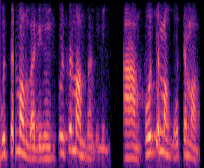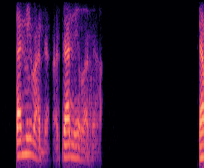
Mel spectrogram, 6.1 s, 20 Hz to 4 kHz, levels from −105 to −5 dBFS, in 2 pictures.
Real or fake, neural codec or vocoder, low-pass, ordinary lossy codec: fake; codec, 16 kHz, 4 kbps, FunCodec, trained on Chinese and English, 50 frames a second; 3.6 kHz; Opus, 16 kbps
